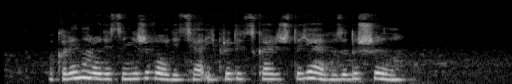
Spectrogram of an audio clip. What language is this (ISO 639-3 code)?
bel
